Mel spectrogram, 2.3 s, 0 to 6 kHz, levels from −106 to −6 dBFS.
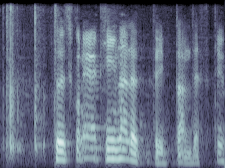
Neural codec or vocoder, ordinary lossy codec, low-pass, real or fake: codec, 24 kHz, 0.9 kbps, WavTokenizer, medium music audio release; none; 5.4 kHz; fake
